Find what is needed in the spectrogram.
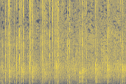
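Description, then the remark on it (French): A studio audience on a TV set applauds at the end of the show Grand Jury de l'Immobilier, a dense, steady wash of many hands clapping, sustained and fairly loud throughout with no voices over it. “Applaudissements”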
